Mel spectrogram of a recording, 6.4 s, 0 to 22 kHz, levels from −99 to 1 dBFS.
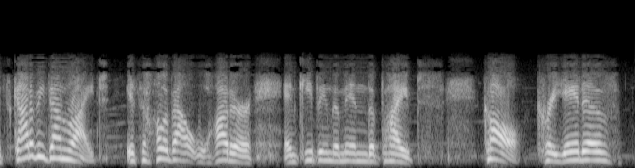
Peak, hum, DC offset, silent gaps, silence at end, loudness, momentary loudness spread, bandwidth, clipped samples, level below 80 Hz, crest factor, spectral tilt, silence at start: -4 dBFS; none; under 0.1%; none; 0.2 s; -19 LUFS; 10 LU; 5.6 kHz; under 0.1%; -70 dBFS; 14 dB; -4.5 dB/octave; 0 s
